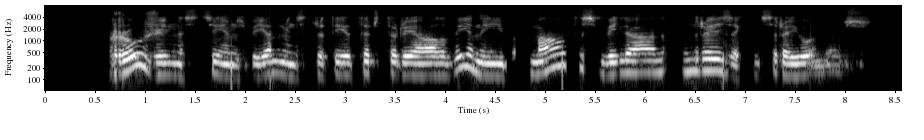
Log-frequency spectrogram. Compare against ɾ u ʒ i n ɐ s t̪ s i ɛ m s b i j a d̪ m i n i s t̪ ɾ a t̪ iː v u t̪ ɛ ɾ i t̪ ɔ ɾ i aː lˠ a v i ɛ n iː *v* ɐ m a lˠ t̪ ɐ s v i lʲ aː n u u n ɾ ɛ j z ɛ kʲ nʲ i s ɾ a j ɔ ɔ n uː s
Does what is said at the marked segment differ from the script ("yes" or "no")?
yes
